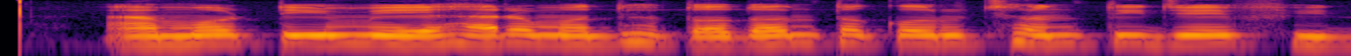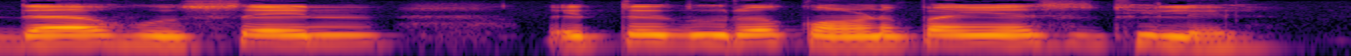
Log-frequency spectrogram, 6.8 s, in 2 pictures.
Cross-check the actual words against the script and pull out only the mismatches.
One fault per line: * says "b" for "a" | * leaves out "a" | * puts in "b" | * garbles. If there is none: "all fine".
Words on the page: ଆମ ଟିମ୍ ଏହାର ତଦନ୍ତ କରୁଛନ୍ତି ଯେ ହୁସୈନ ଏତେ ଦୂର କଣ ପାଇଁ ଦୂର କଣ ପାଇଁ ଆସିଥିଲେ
* puts in "ମଧ୍ୟ"
* puts in "ଫିଦା"
* leaves out "ଦୂର କଣ ପାଇଁ"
